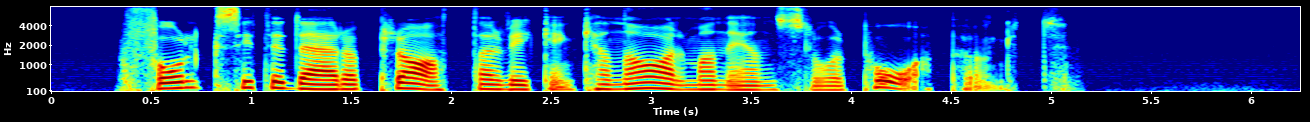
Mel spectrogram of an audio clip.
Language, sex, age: Swedish, female, 32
